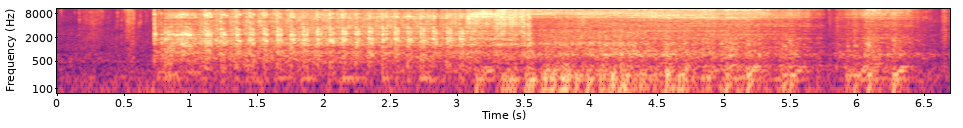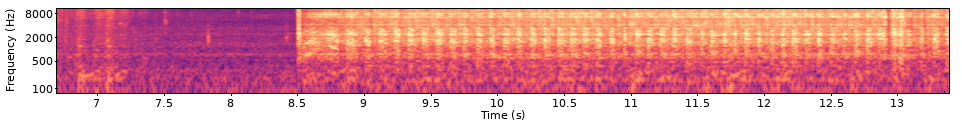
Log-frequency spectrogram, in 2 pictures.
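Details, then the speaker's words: Donor 1977/78 Datsun 280Z engine test-run without its fuel-injection wiring, fuel sucked in through vacuum from tank of old two-stroke gas after an ether shot; cranks, catches, runs raggedly, sags nearly to stall then recovers; rough running. "here it don't sound great run off the tank but it does run"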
